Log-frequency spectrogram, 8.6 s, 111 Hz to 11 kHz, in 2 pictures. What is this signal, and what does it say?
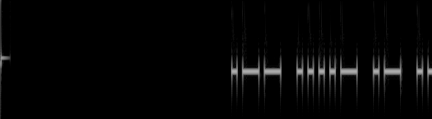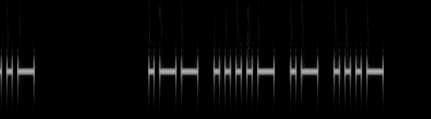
Morse code, heard as a keyed tone, about 22 wpm, 700 Hz. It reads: W4AV W4AV
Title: USA Call Signs - 4 Characters - Repeated 3x - 22wpm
